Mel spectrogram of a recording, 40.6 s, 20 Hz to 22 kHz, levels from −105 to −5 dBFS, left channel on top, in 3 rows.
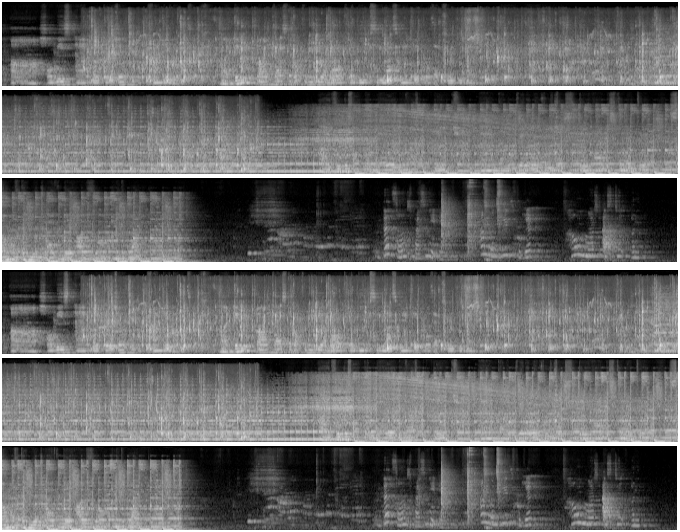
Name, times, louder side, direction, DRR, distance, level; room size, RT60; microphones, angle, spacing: voice 1, 0.0-3.6 4.0-9.7 10.2-11.1 12.2-12.5 13.6-14.3 16.0-16.5 16.8-16.9 17.5-17.8 19.8-29.9 32.0-32.7 33.3-33.6 34.1-34.2 35.8-36.0 36.3-37.0 39.0-39.3, right 2 dB, 55° right, 4 dB, 1.1 m, -36 dB
sound 1, 1.6-18.7, right 2 dB, 30° right, 1.2 m, -32 dB
voice 2, 11.8-13.1 14.1-15.4 17.2-18.9 34.5-36.0 36.6-37.6 38.3-39.8, right 1 dB, 10° right, 3 dB, 2.3 m, -46 dB
sound 2, 13.0-30.6, right 3 dB, 80° right, 0.8 m, -30 dB
24.5 x 23.0 x 2.4 m, 1.3 s
head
